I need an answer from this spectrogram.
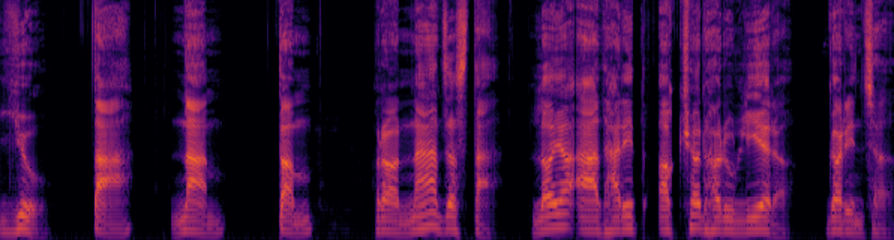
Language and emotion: Nepali, neutral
